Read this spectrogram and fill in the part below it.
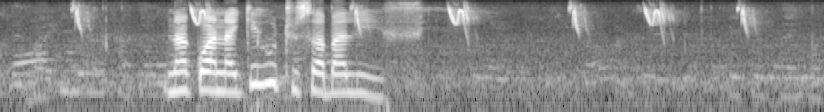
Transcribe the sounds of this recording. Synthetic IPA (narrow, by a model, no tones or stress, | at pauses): nakʼwanakʼɪhʊtʰusabalɪːfi̥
